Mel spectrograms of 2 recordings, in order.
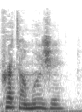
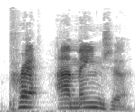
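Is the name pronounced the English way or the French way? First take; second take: French; English. First: The name is pronounced with French sounds. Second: The name is pronounced with English sounds. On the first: The speaker calls it wrong. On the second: The speaker calls it right.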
